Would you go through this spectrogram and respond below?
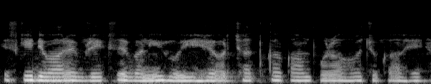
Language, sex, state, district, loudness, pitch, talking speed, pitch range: Hindi, female, Arunachal Pradesh, Lower Dibang Valley, -16 LUFS, 175 Hz, 210 wpm, 170-185 Hz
